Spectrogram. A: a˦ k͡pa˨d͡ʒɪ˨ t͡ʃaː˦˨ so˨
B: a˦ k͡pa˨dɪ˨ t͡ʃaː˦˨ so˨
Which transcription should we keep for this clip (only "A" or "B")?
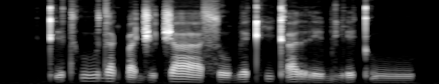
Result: A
